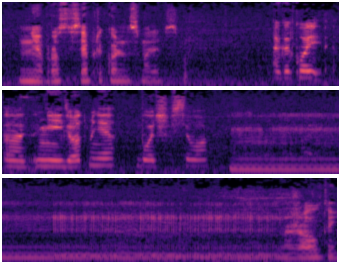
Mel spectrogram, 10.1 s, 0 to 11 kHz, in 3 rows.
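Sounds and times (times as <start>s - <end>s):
man humming: 5.6s - 10.0s.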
